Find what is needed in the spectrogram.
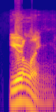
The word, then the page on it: yearling: American English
